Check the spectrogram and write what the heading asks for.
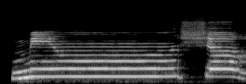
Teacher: من شر اب یہاں پر جو نون ساکن ہے اس کے اوپر اخفا ہوگا، سافٹ غنہ ہوگا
